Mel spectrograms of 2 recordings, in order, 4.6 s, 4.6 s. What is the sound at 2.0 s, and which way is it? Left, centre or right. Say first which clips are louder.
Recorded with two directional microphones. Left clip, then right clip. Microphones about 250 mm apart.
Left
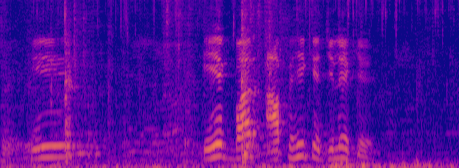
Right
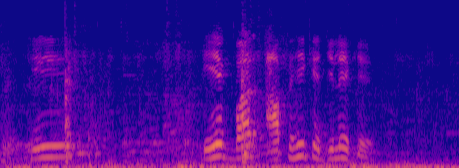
Speech: left 2 dB; centre.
